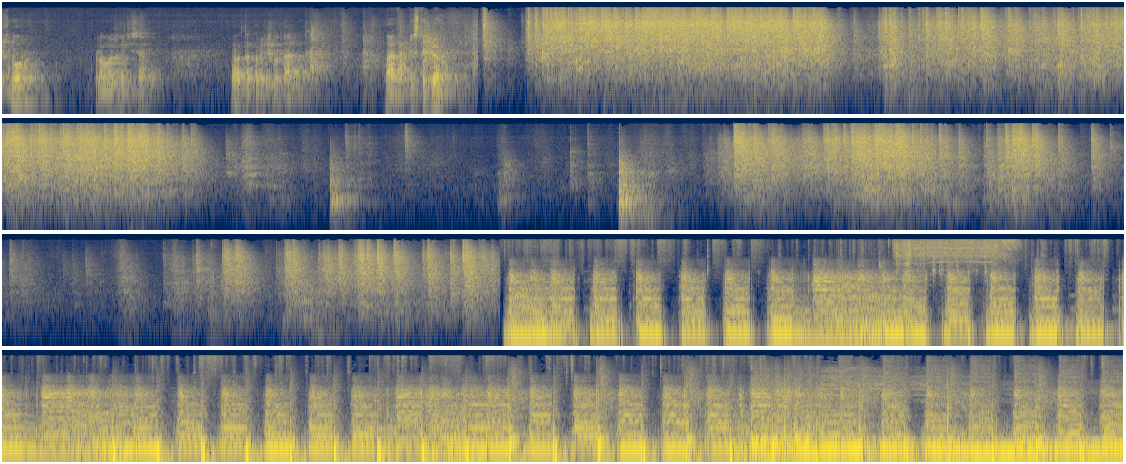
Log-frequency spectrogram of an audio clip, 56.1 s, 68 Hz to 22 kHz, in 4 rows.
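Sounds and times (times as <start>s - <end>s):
aluminium foil crackling: 5.9s - 17.6s, 22.7s - 52.3s
background music with a beat: 40.3s - 56.0s.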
